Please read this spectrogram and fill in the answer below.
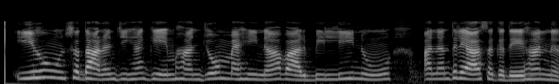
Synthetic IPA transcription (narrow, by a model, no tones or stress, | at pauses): ɪɦuːnsəd̪aːɾənd͡ʒɪɦãːɡeːmɦənd͡ʒõːməɦiːnaːʋaːɾbɪlːiːnũː | ənə̃nd̪lɪjaːsəkd̪eːɦən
